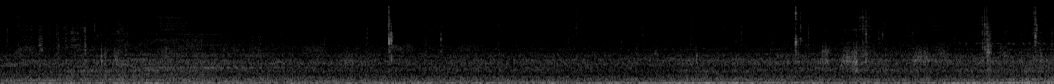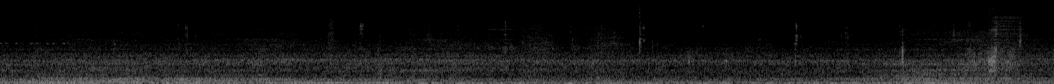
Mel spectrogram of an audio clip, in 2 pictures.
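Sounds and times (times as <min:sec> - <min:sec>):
chewing and crunching food: 0:00.0 - 0:21.0
low rumble inside car: 0:00.0 - 0:21.0.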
